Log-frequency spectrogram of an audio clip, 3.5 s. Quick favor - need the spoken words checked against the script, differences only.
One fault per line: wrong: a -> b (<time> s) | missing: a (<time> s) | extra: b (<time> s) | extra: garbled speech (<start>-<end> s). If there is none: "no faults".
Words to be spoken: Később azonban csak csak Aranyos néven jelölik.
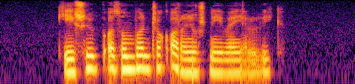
missing: csak (1.7 s)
